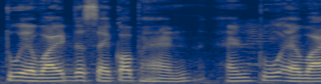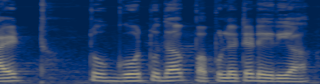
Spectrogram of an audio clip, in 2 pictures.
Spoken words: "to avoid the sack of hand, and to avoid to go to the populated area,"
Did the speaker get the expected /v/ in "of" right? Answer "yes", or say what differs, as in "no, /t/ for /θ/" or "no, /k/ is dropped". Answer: no, /p/ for /v/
